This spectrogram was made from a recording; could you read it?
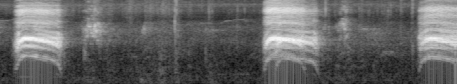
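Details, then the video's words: Angry crow calling during a fight with wild birds for food; three long, harsh, drawn-out caws separated by quiet gaps, with faint soft chirps in between. "Angry kawa ki awaaz"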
